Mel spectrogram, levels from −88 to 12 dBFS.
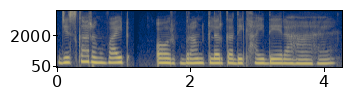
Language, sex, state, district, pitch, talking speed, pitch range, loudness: Hindi, female, Jharkhand, Palamu, 230 Hz, 155 wpm, 220-245 Hz, -13 LUFS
